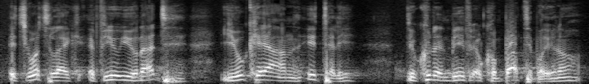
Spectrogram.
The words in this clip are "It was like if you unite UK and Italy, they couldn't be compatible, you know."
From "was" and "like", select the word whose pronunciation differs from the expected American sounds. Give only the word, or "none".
was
